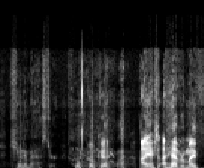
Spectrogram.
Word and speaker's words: KineMaster: how it's pronounced yeah it's pronounced kinemaster you see this right here yeah so the guy yeah so he yeah it's kinemaster it's official i actually i actually have them at the kinemaster booth on video in one of my kinemaster videos i said okay let's lay this to rest how do you pronounce it and he was like i work for a company called can a master okay i actually i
